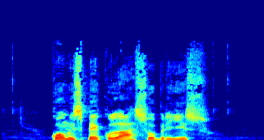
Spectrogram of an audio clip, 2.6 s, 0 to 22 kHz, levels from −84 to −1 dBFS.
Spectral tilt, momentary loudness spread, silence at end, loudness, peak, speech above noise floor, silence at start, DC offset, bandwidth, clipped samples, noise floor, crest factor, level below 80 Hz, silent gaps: -5.5 dB/octave; 9 LU; 0.6 s; -18 LUFS; -2 dBFS; 47 dB; 0.55 s; under 0.1%; 15 kHz; under 0.1%; -65 dBFS; 18 dB; -60 dBFS; none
